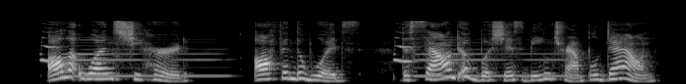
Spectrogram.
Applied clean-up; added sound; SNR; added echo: none; Wind instrument, woodwind instrument; 12 dB; none.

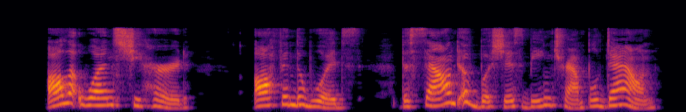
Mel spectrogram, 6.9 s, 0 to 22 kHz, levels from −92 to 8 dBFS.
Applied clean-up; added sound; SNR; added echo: none; none; none; none.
